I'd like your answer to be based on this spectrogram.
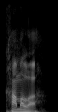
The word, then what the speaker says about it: Kamala: It's pronounced Kamala. Like comma and then la.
